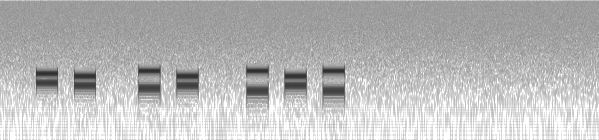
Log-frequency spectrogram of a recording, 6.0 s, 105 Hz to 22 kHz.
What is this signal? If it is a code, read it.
DTMF, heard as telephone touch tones, dialled by machine, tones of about 220 ms. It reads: 07 67 373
